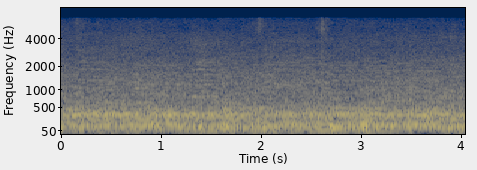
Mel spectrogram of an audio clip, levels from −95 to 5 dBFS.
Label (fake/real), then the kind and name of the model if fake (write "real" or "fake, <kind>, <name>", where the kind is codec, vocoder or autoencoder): fake, codec, SNAC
